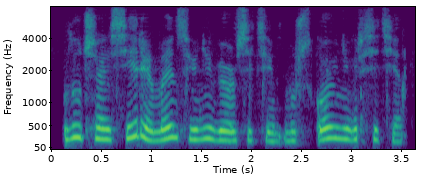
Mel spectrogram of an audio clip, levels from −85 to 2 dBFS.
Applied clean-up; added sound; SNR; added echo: neural mask model Resemble Enhance denoiser.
